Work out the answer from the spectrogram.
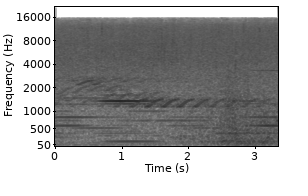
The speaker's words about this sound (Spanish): Obedeciendo las órdenes del Rey Sol, las nubes se llenaron de agua, los truenos y relámpagos se prepararon para un ataque total y a la orden de ataque de Flip, empezaron a actuar.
